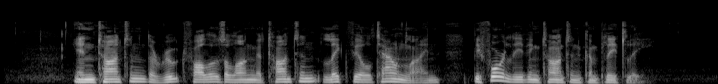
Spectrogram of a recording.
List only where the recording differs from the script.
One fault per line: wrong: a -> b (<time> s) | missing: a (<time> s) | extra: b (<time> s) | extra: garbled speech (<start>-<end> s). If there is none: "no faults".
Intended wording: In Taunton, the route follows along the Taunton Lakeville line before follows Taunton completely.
extra: town (3.7 s)
wrong: follows -> leaving (5.1 s)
